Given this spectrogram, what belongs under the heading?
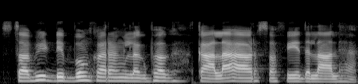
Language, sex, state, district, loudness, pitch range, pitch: Hindi, male, Jharkhand, Garhwa, -17 LUFS, 145-165 Hz, 150 Hz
